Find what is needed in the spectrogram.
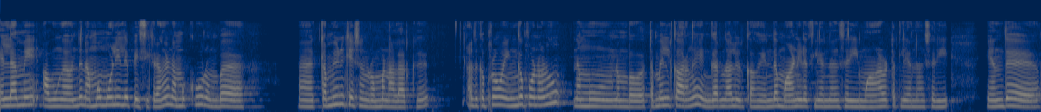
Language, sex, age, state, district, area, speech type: Tamil, female, 18-30, Tamil Nadu, Namakkal, rural, spontaneous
